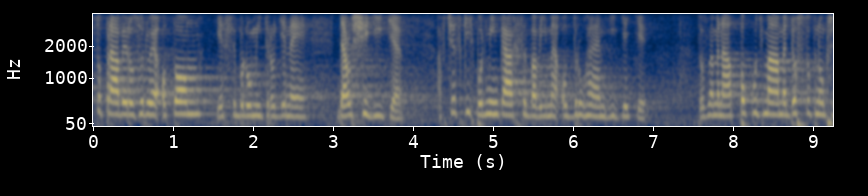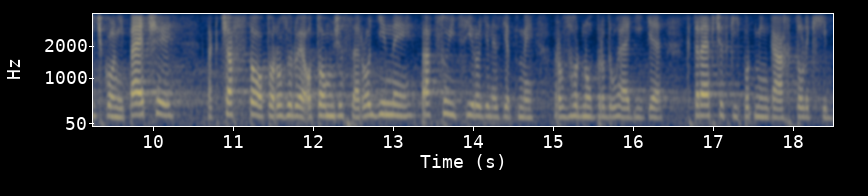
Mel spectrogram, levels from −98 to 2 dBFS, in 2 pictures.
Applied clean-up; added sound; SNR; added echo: none; none; none; none.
